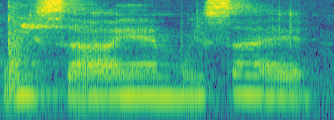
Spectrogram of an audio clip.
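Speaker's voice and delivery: high, insistent coworker voice. Retold or imitated. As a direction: play the coworkers swearing they saw it.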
